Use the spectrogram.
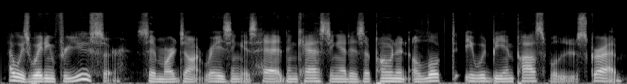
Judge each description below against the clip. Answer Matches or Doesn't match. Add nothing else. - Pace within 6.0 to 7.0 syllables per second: Matches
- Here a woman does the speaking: Doesn't match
